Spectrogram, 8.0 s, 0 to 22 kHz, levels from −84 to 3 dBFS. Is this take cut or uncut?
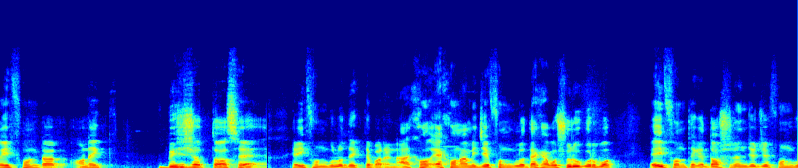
cut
